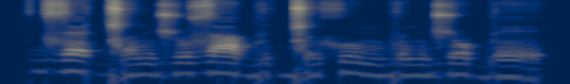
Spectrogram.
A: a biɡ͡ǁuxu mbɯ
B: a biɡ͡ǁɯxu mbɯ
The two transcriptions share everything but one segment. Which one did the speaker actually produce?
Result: B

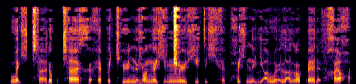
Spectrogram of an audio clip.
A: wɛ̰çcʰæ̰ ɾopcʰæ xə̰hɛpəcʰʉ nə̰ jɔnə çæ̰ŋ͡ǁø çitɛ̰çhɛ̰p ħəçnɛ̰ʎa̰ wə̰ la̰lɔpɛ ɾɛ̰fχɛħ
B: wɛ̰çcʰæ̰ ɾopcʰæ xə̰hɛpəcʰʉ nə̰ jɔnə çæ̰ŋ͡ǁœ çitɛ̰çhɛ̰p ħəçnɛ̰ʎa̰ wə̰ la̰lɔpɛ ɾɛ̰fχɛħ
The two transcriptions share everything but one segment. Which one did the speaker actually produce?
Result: A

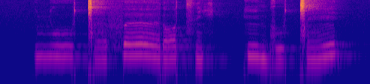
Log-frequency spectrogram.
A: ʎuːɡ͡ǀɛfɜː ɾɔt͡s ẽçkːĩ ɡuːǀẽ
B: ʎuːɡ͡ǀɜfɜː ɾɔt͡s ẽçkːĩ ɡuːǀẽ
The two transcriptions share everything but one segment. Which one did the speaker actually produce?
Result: B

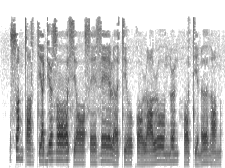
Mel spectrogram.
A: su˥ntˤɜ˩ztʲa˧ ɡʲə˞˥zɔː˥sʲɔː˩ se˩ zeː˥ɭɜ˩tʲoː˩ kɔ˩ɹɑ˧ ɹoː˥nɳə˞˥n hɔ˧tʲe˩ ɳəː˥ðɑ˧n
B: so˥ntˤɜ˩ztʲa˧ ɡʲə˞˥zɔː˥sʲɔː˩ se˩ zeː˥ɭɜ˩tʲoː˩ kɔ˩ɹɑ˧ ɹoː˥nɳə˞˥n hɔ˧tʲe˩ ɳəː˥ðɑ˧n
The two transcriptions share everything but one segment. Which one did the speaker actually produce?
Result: B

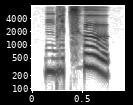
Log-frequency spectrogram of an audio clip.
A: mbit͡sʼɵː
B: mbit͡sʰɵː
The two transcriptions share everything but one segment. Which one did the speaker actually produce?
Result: B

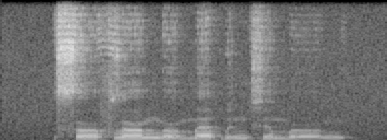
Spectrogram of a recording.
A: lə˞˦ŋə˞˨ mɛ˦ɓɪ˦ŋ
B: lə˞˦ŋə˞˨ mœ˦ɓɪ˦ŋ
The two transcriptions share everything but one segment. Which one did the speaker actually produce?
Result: A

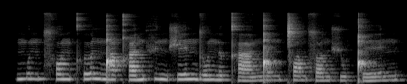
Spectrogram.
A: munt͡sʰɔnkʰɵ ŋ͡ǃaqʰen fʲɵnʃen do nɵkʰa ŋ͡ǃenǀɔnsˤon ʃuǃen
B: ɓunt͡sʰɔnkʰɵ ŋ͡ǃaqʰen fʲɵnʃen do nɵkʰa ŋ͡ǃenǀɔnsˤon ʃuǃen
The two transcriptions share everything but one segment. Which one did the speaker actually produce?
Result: A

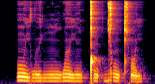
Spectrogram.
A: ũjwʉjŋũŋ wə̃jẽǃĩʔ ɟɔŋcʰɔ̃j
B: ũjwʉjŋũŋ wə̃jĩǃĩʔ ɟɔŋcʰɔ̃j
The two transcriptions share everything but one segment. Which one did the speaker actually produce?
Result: B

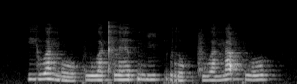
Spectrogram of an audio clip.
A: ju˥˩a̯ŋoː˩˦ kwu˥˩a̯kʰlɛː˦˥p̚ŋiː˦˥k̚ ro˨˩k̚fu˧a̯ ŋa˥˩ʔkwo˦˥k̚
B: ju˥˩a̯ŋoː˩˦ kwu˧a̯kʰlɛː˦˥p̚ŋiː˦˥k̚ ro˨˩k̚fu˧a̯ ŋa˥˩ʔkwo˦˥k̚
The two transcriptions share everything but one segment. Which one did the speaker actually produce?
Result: B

